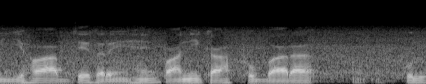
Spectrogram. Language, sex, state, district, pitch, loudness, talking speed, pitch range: Hindi, male, Uttar Pradesh, Etah, 80 Hz, -18 LUFS, 140 wpm, 80-85 Hz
